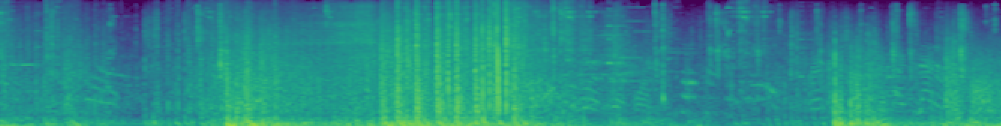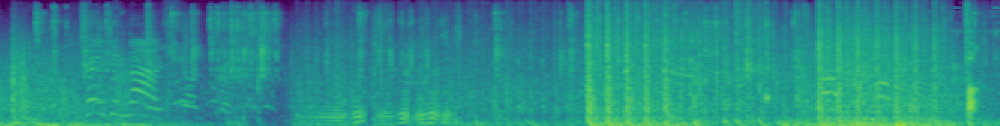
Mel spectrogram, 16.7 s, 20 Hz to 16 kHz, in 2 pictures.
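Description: Automatic gunfire in Call of Duty Modern Warfare 3, delivered in repeated bursts with pauses between them and mixed with other game sounds, while a player talks over much of the action.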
